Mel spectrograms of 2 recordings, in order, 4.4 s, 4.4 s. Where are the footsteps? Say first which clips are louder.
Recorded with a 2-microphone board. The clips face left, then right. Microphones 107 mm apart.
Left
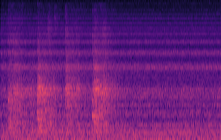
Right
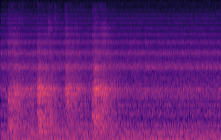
Left 1 dB; 40° left (ahead or behind), 3.5 m; by 2.4 s 30° left (ahead or behind), 5 m.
